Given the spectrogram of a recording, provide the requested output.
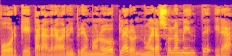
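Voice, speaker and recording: A man with an ordinary speaking voice talks at a medium pitch. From Venezuela and Panama. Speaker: comedian and film director. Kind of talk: casual interview chat.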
